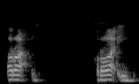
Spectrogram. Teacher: Tapi ya sukunnya ditipiskan. Ya-nya tetap disukunkan, tapi dia samar saja. Ya, jadi yang lebih tegas hamzahnya ro'i.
